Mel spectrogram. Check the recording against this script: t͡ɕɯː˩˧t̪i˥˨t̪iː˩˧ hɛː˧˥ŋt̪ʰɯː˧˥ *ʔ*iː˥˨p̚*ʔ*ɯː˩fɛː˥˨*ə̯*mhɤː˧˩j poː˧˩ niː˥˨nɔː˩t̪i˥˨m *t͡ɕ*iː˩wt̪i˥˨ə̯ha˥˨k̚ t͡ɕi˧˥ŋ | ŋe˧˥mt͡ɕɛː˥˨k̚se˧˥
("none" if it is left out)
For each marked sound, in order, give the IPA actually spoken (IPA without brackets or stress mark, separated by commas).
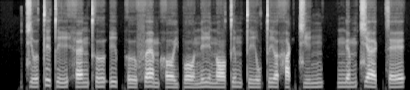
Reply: ʔ, h, none, t̪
